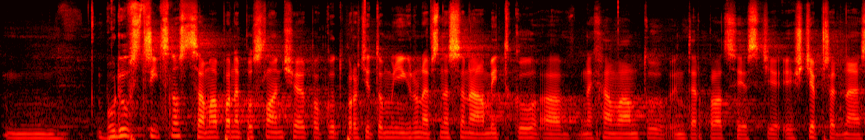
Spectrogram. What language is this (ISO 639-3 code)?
ces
